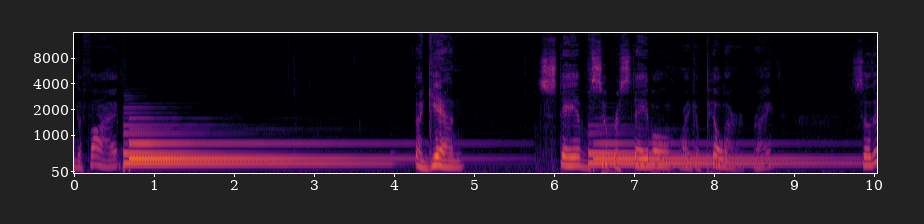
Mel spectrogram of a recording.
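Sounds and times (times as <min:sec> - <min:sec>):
electric guitar interval ringing: 0:00.6 - 0:10.0.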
